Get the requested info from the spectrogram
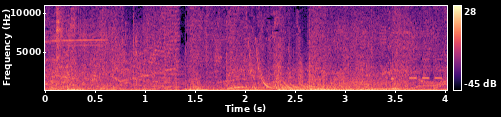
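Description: Animated battle sound effects for a tank-cannon attack: a crash and booms with a falling whoosh, then a deep rumble that swells from about a second and a half in. Background music runs under it.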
